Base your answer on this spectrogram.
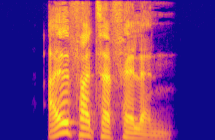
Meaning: dative plural of Alphazerfall
- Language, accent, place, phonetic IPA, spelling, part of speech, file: German, Germany, Berlin, [ˈalfat͡sɛɐ̯ˌfɛlən], Alphazerfällen, noun, De-Alphazerfällen.ogg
